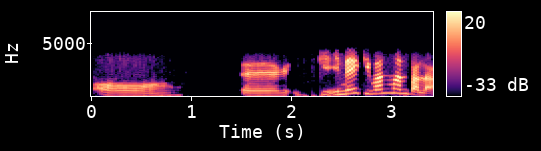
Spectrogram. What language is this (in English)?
Assamese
